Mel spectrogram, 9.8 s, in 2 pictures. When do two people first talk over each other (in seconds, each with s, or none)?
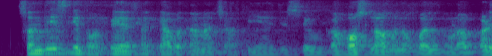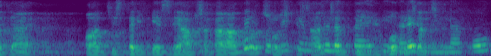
7.3 s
